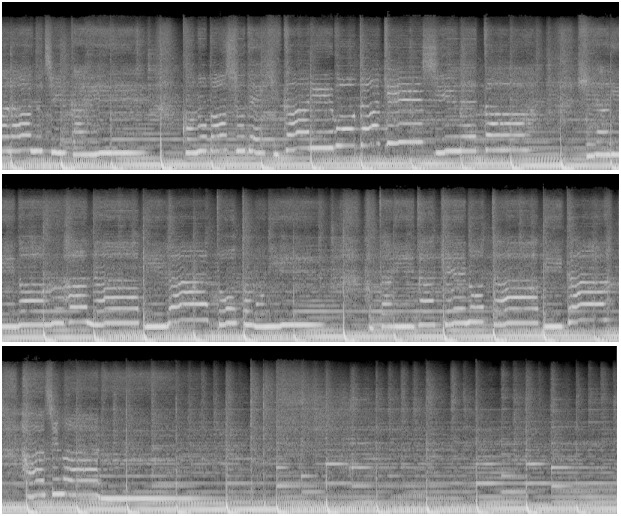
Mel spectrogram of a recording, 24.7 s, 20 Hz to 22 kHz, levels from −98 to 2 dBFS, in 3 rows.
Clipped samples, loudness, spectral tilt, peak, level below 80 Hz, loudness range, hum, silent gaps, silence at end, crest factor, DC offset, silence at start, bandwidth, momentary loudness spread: under 0.1%; -18 LUFS; -6 dB/octave; -6 dBFS; -24 dBFS; 3 LU; none; none; 0 s; 10 dB; under 0.1%; 0 s; 15.5 kHz; 4 LU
